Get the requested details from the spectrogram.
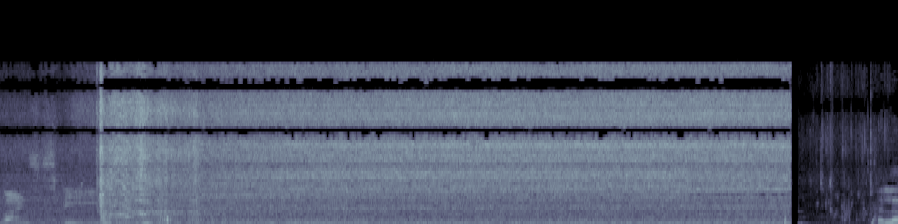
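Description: A boat engine runs with a loud, steady rumble.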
